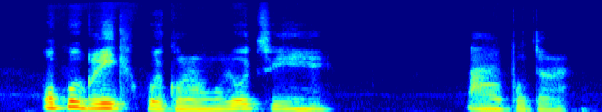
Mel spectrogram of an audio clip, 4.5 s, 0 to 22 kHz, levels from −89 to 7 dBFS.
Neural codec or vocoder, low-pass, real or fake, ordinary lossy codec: codec, 44.1 kHz, 2.6 kbps, DAC; 19.8 kHz; fake; none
